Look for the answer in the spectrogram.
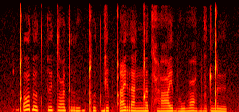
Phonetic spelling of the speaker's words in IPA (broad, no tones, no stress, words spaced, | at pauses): ǃʼɔɗot kʉtʕut rṳbǃʰutɡeb qʼera ŋ͡ǃɐtħe̤ ʕebɔ̤wṳʕɔ̤b ɡotŋ͡ǃʉ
